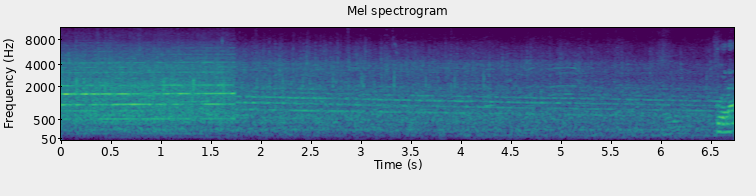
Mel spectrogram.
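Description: A large crowd cheers and applauds in an open stadium.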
